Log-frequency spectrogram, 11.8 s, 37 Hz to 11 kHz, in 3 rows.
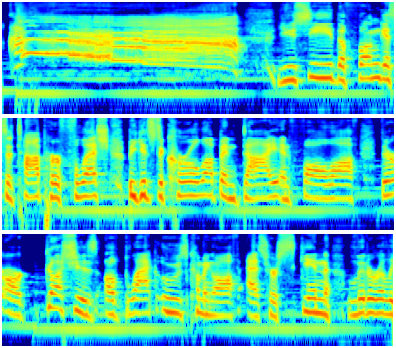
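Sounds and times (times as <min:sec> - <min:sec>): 
woman shrieking after being struck with an axe: 0:00.0 - 0:02.4
speech: 0:02.8 - 0:11.7.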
